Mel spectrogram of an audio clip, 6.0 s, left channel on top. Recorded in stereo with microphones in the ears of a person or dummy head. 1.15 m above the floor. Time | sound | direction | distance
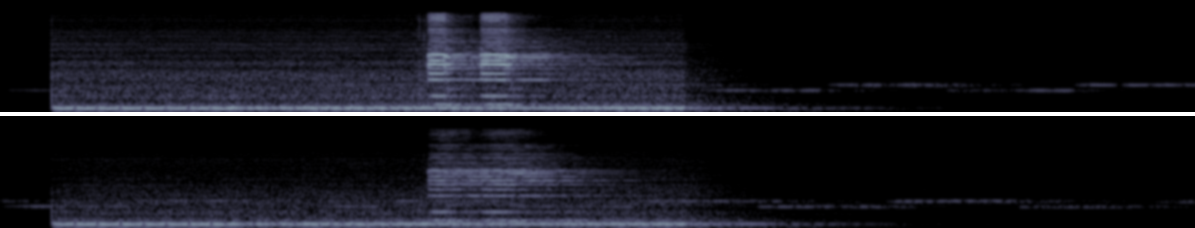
0.2 | a car horn | 65° left (ahead or behind) | 2.5 m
